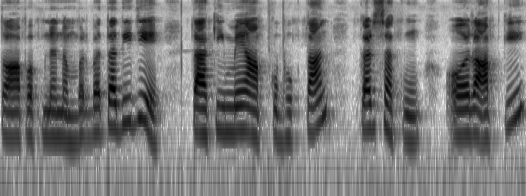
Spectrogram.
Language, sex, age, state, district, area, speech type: Hindi, female, 60+, Madhya Pradesh, Hoshangabad, urban, spontaneous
